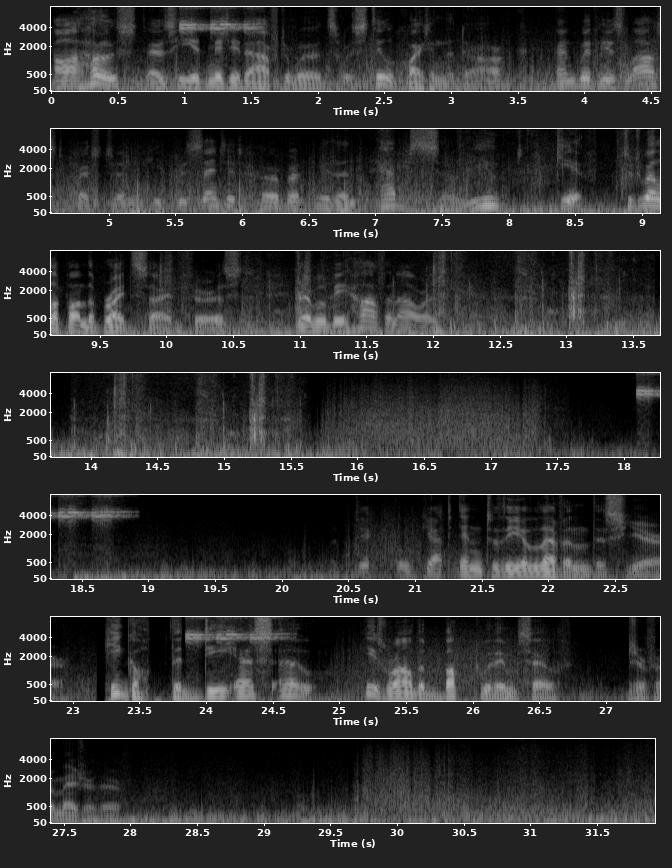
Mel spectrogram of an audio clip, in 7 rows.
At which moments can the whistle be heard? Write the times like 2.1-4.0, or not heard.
0.9-1.6, 18.1-18.9, 23.8-24.6.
